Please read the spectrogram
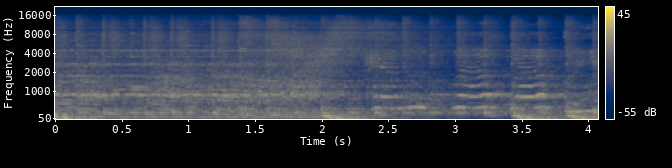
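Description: Pop song played loud through a stage PA: a dance track with a steady bass beat that thins out about halfway, where female voices come in singing the melody.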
